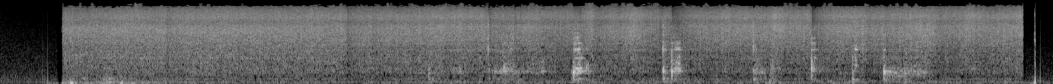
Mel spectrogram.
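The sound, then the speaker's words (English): Food crackles and sizzles in a frying pan: a loud, continuous hiss with scattered sharp pops and spits running steadily throughout, no voices. “There is nothing my ears like more than the sound of a good meal. The crackling of the pan,”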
